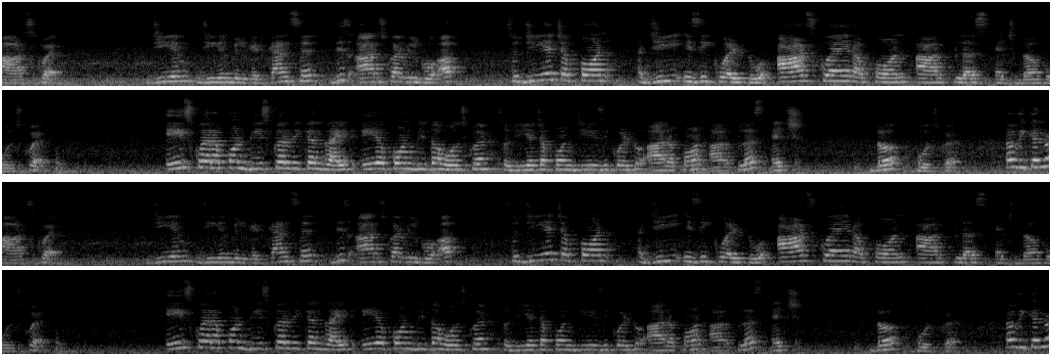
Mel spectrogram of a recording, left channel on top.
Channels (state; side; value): quieter; right; 6.3 dB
